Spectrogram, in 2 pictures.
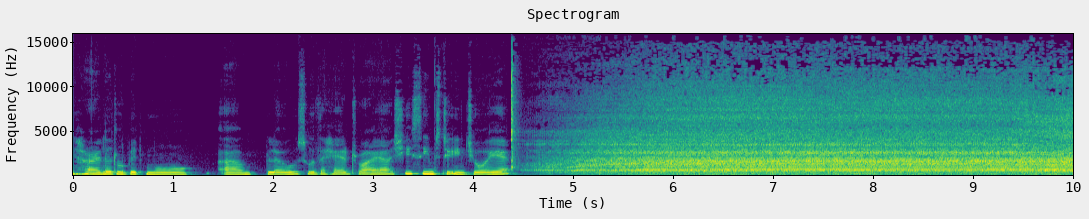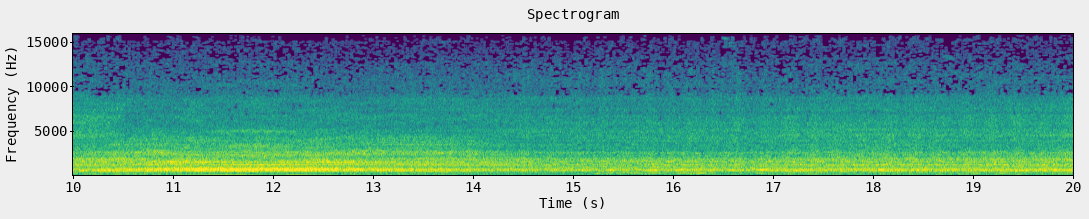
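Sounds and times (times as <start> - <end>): hair dryer blowing: 4.4 - 20.0
low hum: 5.5 - 17.1.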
